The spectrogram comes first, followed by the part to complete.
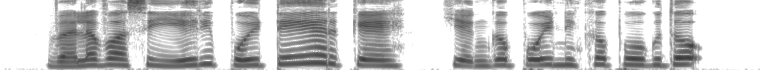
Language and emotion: Tamil, fearful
